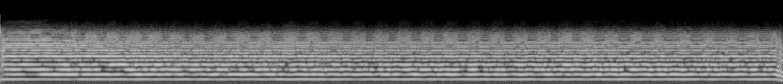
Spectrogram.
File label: A#2 Brass, Mellotron MKII; Mike Pinder - Mellotron Archive CD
